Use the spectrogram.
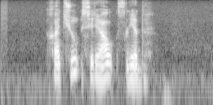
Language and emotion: Russian, neutral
